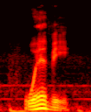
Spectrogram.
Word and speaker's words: Wevy: Wevy is how you say his name.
